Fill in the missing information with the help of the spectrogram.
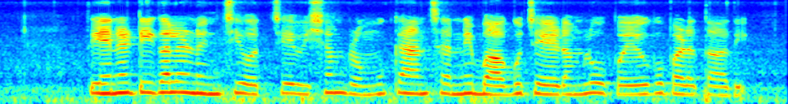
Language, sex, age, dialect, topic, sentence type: Telugu, female, 18-24, Southern, agriculture, statement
